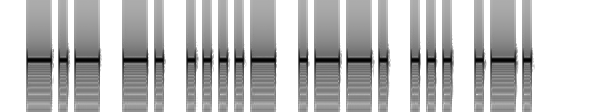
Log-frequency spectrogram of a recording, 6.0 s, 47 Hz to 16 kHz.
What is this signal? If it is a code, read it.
Morse code, heard as a keyed tone, about 15 wpm, 700 Hz. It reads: KN4PSR
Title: USA Callsign DE Callsign - 6 Characters - 15wpm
